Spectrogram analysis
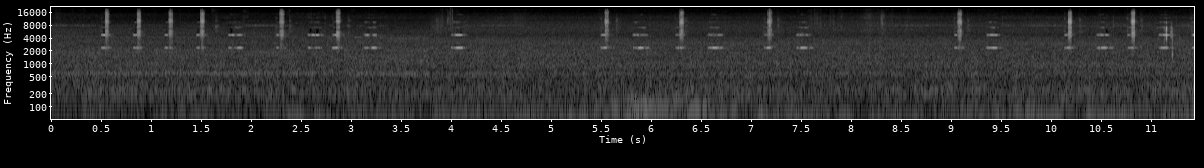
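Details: Real patient having fractional CO2 laser treatment of acne scars, first pass targeting each scar's base: sharp, high clicks with short beeps firing in irregular bursts over steady room hum.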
